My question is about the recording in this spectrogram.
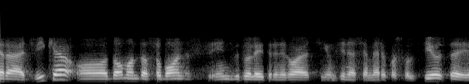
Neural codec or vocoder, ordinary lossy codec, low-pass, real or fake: codec, 24 kHz, 0.9 kbps, DualCodec; AAC, 24 kbps; 3.6 kHz; fake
